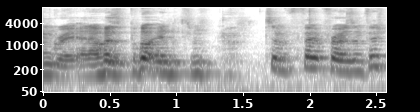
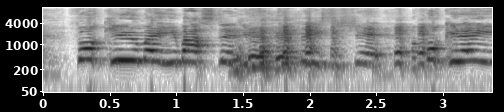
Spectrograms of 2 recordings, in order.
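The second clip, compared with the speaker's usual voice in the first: put-on shouted in a broad Nottingham accent, much higher and louder; angry Nottingham accent; 11 semitones higher, 12 dB louder than usual. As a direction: rage in full Nottingham accent. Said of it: "my accent came back full force".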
